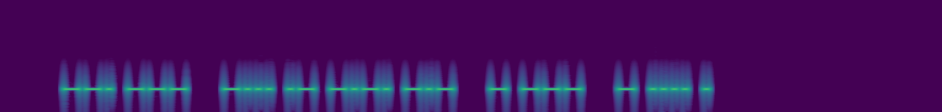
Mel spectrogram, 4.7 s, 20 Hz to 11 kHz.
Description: Morse code, heard as a keyed tone, about 44 wpm, 700 Hz. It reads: GO BACK TO THE
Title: Sets of 4 Words 45wpm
